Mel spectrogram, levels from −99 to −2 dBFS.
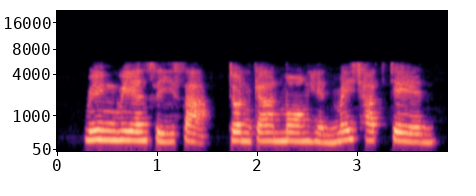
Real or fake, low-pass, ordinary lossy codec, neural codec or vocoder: real; 5.4 kHz; none; none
